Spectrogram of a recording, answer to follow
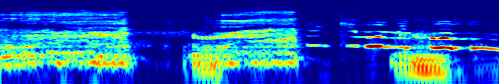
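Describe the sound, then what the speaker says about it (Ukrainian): Pigs on a village farm grunt and oink in short bursts, close by, with people talking over and between the animal sounds. "Свинки."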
